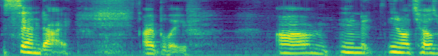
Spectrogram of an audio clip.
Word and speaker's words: Sendai: So it's Sendai, I believe.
